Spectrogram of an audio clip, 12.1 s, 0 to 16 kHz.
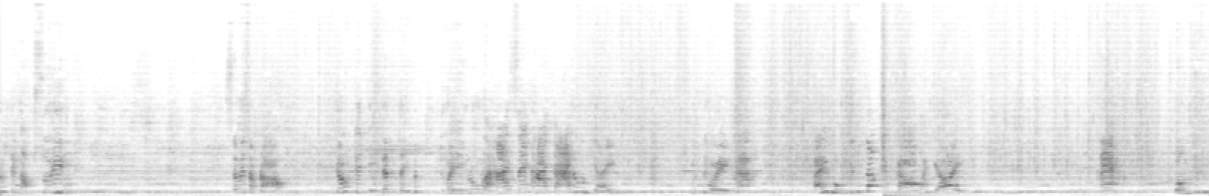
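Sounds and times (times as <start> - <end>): background music with held tone: 0.0 - 12.0.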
